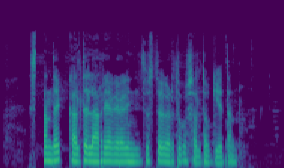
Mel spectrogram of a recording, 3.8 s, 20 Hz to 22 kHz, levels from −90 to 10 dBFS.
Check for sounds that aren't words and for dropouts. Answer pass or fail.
fail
